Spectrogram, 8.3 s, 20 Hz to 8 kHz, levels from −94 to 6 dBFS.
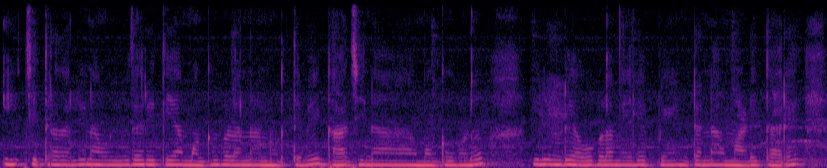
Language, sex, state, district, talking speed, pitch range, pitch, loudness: Kannada, female, Karnataka, Gulbarga, 140 wpm, 190-210 Hz, 195 Hz, -38 LUFS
